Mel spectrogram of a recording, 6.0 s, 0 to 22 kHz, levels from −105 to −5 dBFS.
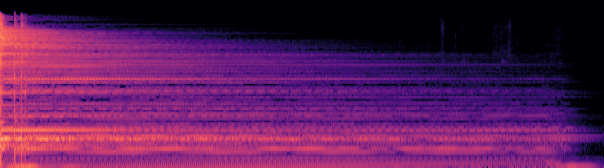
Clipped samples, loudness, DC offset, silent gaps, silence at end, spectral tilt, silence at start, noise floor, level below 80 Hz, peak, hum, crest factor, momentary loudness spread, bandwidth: under 0.1%; -30 LUFS; under 0.1%; none; 0.25 s; -0.5 dB/octave; 0 s; -54 dBFS; -52 dBFS; 0 dBFS; none; 32 dB; 24 LU; 16 kHz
